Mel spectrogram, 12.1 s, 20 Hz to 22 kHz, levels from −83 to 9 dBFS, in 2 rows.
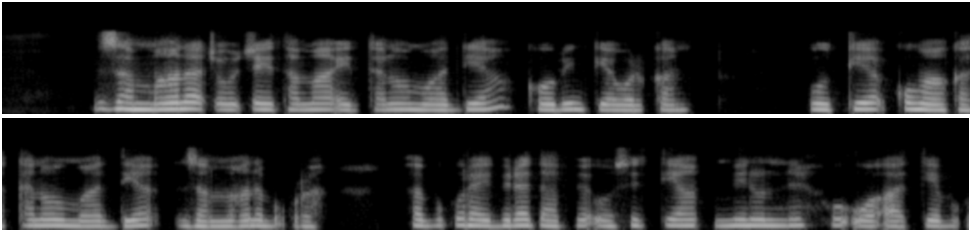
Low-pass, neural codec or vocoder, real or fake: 7.2 kHz; codec, 16 kHz, 0.8 kbps, ZipCodec; fake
